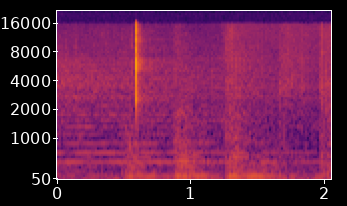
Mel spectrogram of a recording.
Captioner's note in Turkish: Parmak şaklatma sesi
